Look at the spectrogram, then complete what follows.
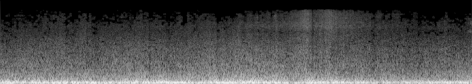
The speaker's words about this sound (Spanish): No canta ningún pájaro, no zumban los insectos. El único sonido es el viento a través de las malas hierbas tolerantes al ácido.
